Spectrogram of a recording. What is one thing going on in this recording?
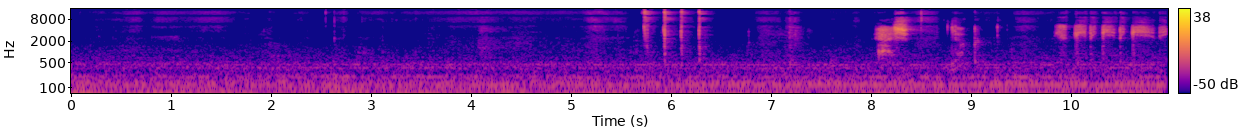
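A cat purrs.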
